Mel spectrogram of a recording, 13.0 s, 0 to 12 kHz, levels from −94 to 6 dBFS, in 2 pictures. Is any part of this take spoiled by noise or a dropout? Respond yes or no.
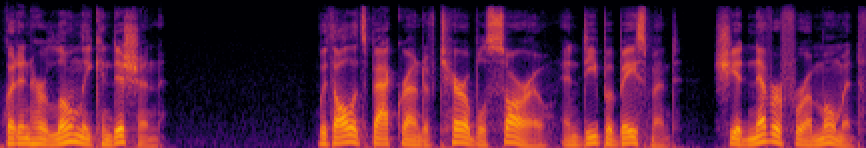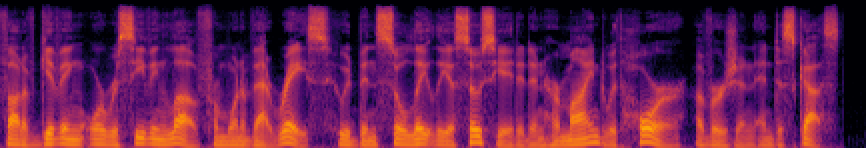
no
